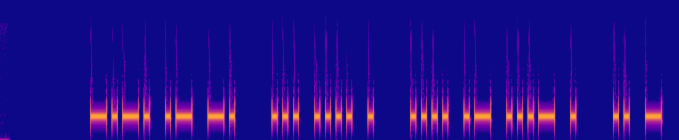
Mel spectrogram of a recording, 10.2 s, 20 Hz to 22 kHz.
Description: Morse code, heard as a keyed tone, about 16 wpm, 700 Hz. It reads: CAN SHE HAVE IT
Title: Sentences from Top 1000 Words - Review Part 4 - 15wpm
